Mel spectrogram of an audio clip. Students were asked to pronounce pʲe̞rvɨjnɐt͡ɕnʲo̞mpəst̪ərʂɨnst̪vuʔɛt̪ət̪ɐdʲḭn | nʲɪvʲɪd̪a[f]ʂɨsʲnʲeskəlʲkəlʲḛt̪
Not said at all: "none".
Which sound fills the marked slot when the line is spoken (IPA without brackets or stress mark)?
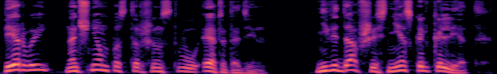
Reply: f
